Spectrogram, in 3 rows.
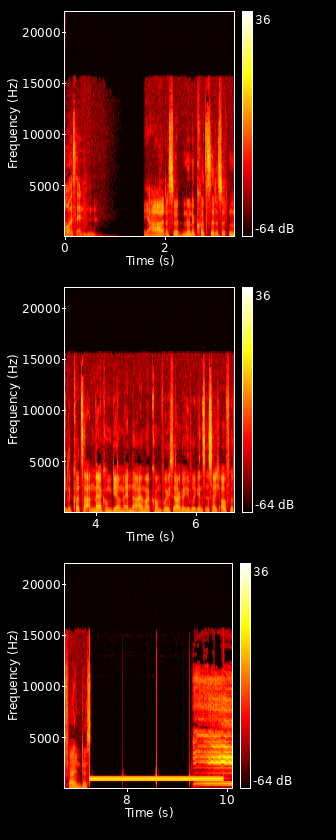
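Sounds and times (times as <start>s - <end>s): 
speech: 0.0s - 0.7s, 1.6s - 7.4s
censor bleep tone: 7.2s - 9.7s.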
